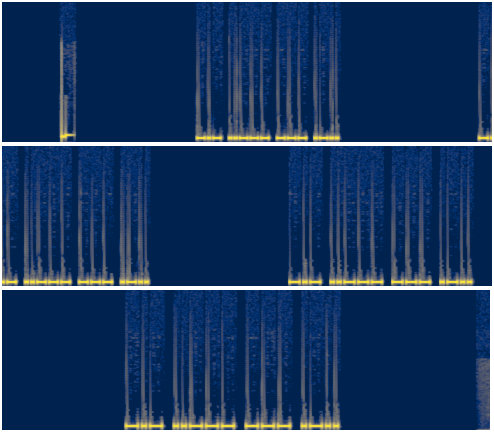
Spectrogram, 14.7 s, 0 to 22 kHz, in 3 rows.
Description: Morse code, heard as a keyed tone, about 36 wpm, 700 Hz. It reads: K2OL K2OL K2OL K2OL
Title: Speed Racing - USA 1x2 Call Signs 30wpm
